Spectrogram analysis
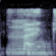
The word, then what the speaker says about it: thank: Jadi nggak yang T, tapi nggak S juga. Dia T. tengah-tengah kayak sa ini. Paling perfect kita analogikan dengan sa. Month, thank you. Month. Terus, Thank you. pokoknya kalau ketemu TH itu akan dibaca kayak gitu.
